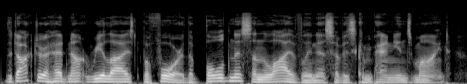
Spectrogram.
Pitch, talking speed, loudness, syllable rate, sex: 115 Hz, 180 wpm, -16 LUFS, 5.7 syllables/s, male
